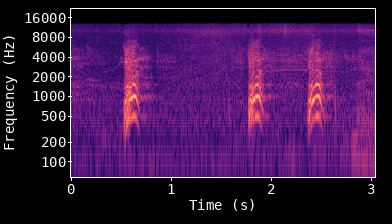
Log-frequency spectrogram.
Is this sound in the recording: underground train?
no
